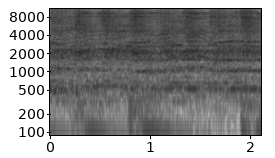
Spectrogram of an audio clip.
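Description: Portuguese folk dance music, a cana verde, playing loudly. It has held melody notes over a steady low bass note and a quick, even beat of light percussion.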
